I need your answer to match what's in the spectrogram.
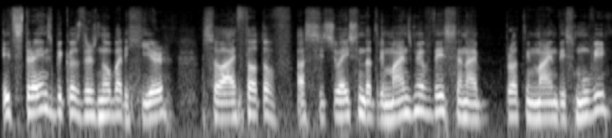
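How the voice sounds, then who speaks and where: A man in his thirties with a Greek accent gives a self-mocking conference keynote, speaking at a medium pitch and a fairly quick pace. He stands in an empty indoor room wearing a headset mic, and his conversational delivery is full of restarts.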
